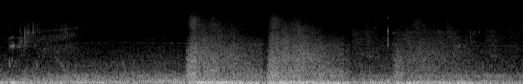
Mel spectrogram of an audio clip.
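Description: A new laser weapon in From the Depths strikes an enemy ship, with several loud, broad blasts in a row, each a sharp burst fading into rumble against a steady low drone.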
